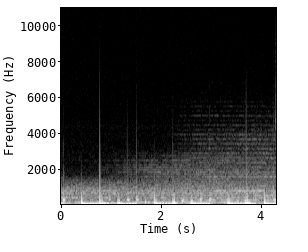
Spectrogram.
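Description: Background score music: a deep, throbbing bass pulse that repeats about every three quarters of a second, with short low notes and light ticks over it.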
